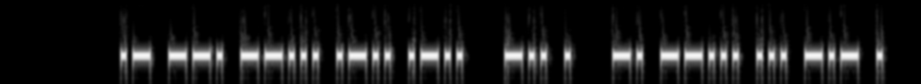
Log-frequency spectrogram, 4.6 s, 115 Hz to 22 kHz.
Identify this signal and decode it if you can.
Morse code, heard as a keyed tone, about 40 wpm, 700 Hz. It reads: AG7LL DE N7SKE
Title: USA Callsign DE Callsign - 5 Characters - 40wpm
